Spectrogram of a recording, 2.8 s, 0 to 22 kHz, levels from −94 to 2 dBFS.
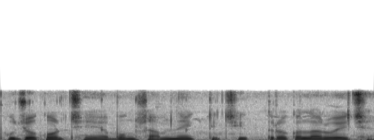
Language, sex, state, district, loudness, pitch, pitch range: Bengali, male, Tripura, West Tripura, -16 LUFS, 125 Hz, 120-130 Hz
